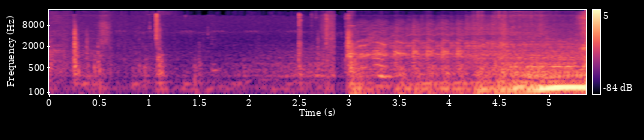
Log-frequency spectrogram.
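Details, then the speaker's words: 1989 Jeep Wrangler with crank-no-start after refueling, fuel pump not priming, after replacing failed ECM with refurbished unit: a few quiet clicks, then engine catches at once and settles into a smooth steady run; problem fixed. "Haha, yeah, baby. So that was our problem."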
